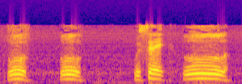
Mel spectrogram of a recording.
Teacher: the front part of the tongue and the alveolar ridge are responsible to produce these sounds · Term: alveolars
